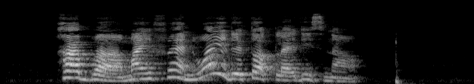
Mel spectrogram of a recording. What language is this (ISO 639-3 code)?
pcm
